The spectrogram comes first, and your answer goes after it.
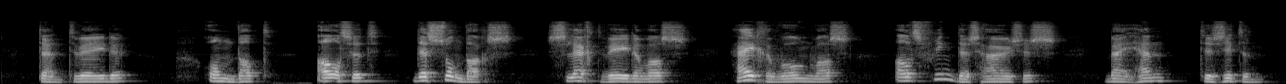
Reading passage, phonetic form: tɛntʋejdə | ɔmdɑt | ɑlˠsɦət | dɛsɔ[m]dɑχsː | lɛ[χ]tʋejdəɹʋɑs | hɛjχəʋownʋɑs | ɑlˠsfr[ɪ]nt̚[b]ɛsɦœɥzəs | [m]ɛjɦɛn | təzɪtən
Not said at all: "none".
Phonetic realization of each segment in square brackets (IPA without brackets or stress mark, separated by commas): n, χ, i, d, b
